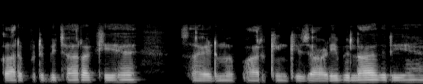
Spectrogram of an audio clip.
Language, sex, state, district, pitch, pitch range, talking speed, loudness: Marwari, male, Rajasthan, Churu, 105 Hz, 95-105 Hz, 170 wpm, -23 LUFS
